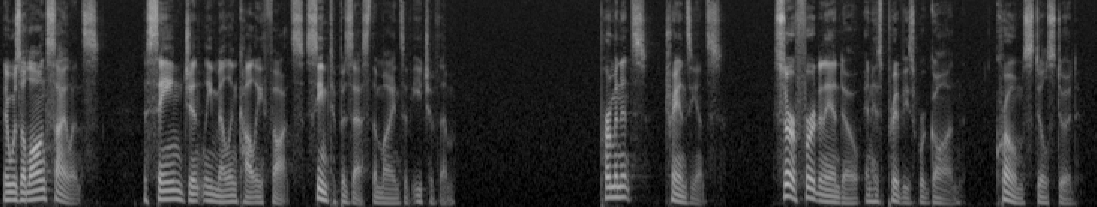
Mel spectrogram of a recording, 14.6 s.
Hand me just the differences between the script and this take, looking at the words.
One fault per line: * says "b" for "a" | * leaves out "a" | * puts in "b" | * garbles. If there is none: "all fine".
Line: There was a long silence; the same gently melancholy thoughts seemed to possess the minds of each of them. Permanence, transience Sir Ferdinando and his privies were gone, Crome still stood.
all fine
